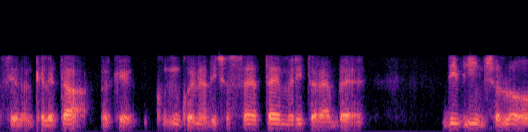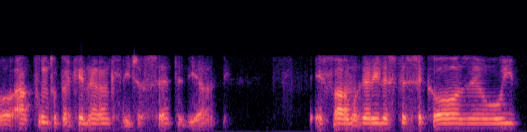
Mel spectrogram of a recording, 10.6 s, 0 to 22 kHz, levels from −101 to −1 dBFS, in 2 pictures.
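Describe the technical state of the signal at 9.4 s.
Right at 9.4 s there's a short patch of lost AMR speech frames, from 9.38 to 9.44 s, about 40 ms, which fits two dropped 20 ms frames. The decoder papers over the gap by repeating the last good pitch and vocal tract settings at falling gain, so you get a quick dip and warble in the narrowband-sounding speech before it picks back up.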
